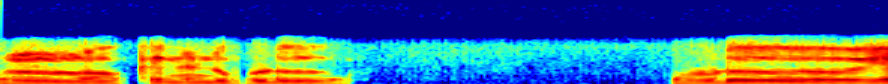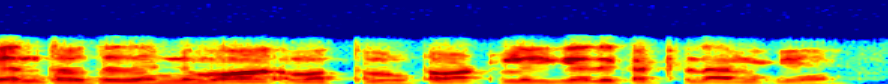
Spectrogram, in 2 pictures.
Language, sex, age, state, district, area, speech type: Telugu, male, 18-30, Andhra Pradesh, Eluru, rural, conversation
